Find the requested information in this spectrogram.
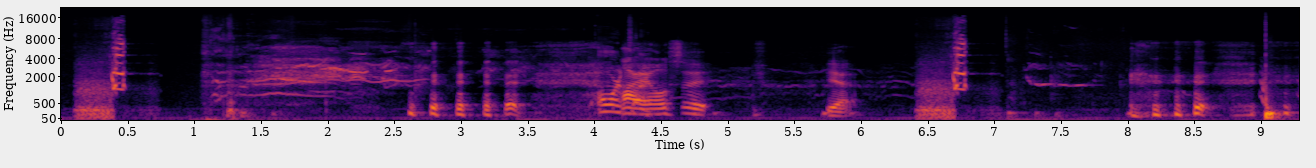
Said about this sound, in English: I also love that, like, you know, you got this big, tough motherfucker, Mr. Bread, and he's got the most adorable little chihuahua dogs that you could think of. Yeah. They sound like a squeak toy.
